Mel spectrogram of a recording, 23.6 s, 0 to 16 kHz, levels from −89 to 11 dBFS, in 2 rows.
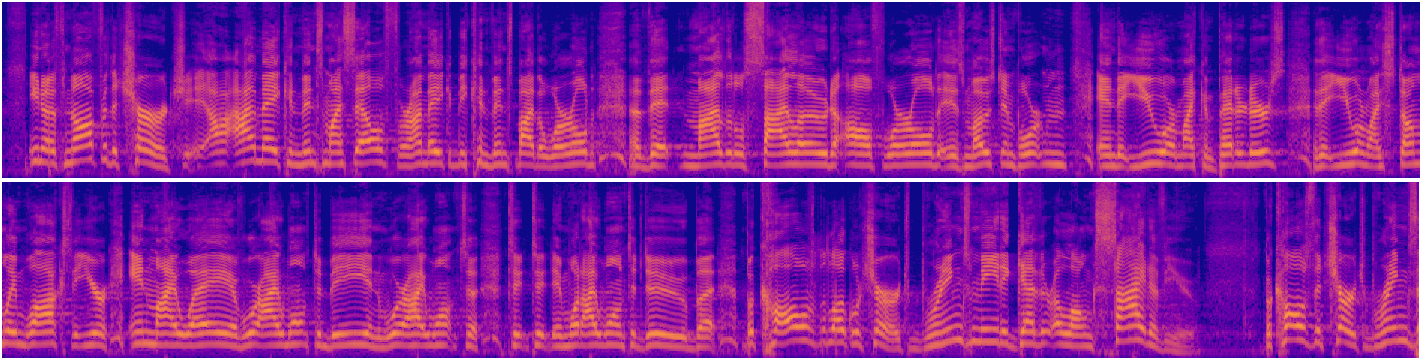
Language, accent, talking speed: English, American, 200 wpm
